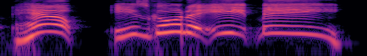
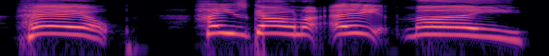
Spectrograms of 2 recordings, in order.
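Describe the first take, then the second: First: It is said in a plain accent. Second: It is said in a Southern accent.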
